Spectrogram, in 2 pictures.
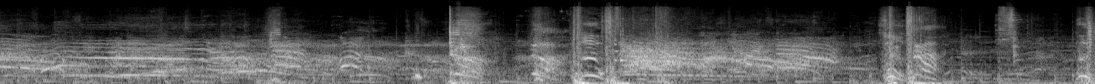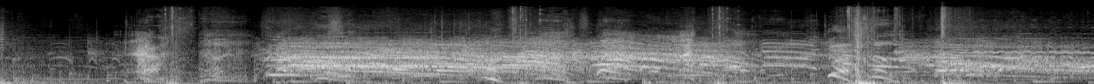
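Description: An arena crowd in the fighting pit of Telltale's Game of Thrones video game cheers and roars loudly throughout, with swelling shouts, battle cries and heavy thuds breaking through the continuous din.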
